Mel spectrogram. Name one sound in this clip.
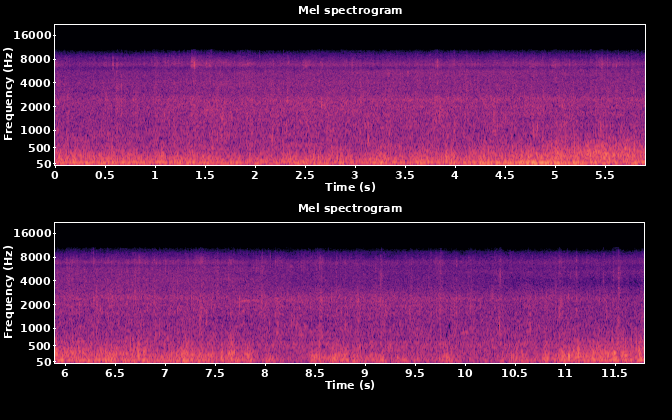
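A horse walks through shallow water, its hooves splashing.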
